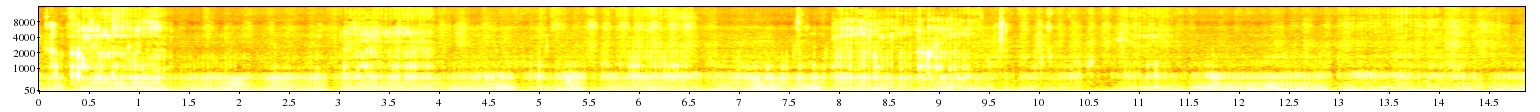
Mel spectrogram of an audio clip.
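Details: A Lynx point (Tabby point) Siamese cat purrs loudly and steadily on a person's lap while she works, a deep rumbling hum that carries on without a break.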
